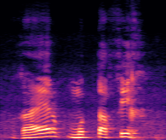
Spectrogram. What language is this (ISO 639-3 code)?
urd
